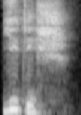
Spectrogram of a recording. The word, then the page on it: yiddish: British English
